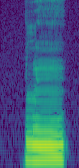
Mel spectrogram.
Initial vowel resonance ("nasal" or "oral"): nasal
